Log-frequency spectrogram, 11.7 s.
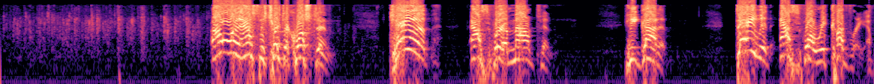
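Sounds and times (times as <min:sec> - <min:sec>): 
crowd clapping hands: 0:00.0 - 0:05.1
speech: 0:03.4 - 0:04.5, 0:05.2 - 0:07.4, 0:08.3 - 0:08.9, 0:10.0 - 0:11.6.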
